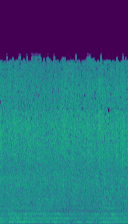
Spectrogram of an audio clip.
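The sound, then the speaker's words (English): Shower water streams down steadily in an even, continuous rushing hiss that holds the same loudness throughout, with no voices. “She pauses as the water streams down her body, then jolts away from the shower head once more.”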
